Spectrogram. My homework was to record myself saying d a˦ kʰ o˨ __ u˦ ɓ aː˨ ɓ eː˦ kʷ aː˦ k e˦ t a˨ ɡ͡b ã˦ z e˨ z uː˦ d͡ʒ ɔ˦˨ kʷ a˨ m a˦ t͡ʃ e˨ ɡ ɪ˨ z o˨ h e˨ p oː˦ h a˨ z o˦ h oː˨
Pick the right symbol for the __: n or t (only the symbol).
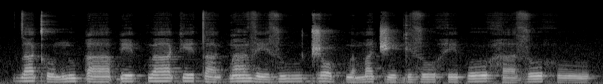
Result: n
